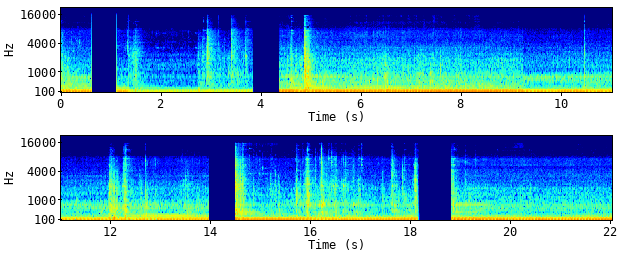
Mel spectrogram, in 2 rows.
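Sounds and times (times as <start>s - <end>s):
diesel engine running: 4.4s - 14.0s, 18.8s - 22.0s
excavator bucket clanks: 14.5s - 18.2s.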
